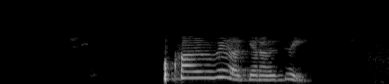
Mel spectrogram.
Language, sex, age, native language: Icelandic, female, 30-39, Icelandic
